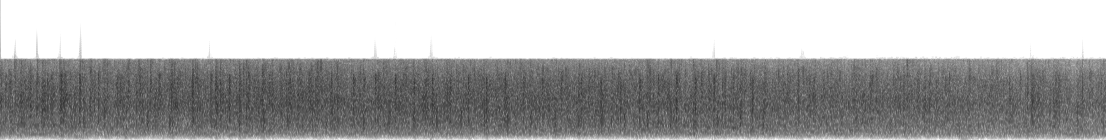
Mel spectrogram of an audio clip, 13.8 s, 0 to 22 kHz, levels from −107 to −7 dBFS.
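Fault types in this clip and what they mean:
Nothing here needs flagging; it's an easy, uneventful listen with no technical faults to pick out.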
